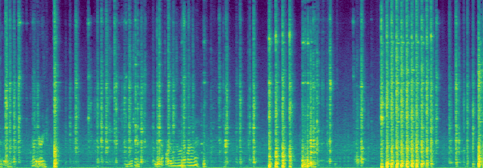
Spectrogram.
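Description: A hammer taps on metal.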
